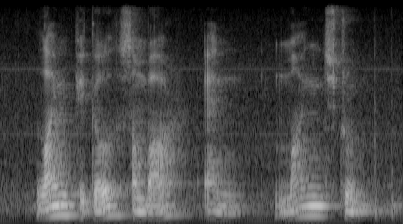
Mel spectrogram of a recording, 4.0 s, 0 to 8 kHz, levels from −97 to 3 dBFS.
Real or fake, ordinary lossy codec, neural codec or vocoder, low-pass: real; none; none; 7.2 kHz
